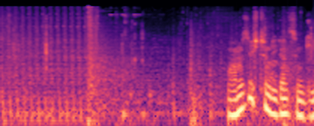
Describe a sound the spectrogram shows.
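A rifle fires a single shot.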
